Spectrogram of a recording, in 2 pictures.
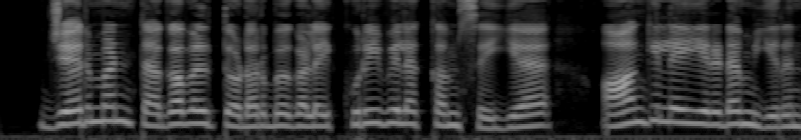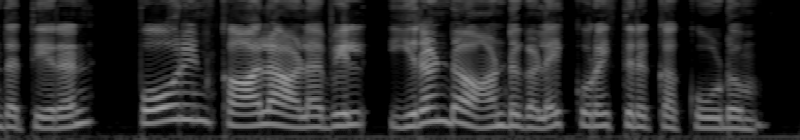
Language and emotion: Tamil, neutral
